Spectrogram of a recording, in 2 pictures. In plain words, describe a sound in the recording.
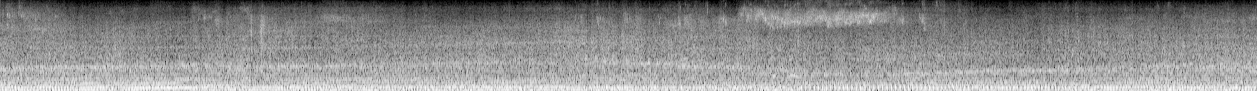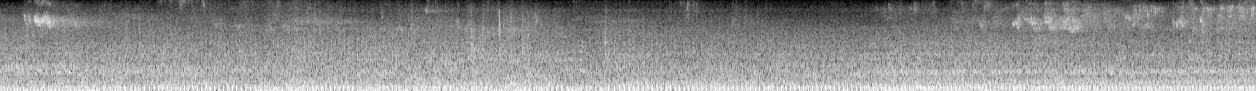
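Other go-kart engines buzz nearby in a large echoing hall.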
